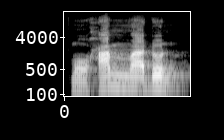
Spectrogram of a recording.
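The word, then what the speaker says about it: مُحَمَّدٌ: seperti ya contoh kalau antum baca seperti ini misalkan Muhammadun Muham muham ma dun ya ini itu bacanya sama seperti ini. Muhammadun itu bacanya sama seperti kayak gini sama enggak bacanya? Muhammadun. Muhammadun sama ya.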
